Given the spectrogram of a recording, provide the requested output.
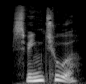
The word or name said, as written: SVINGTURE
